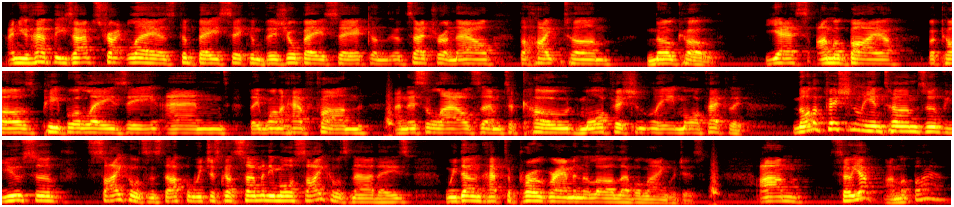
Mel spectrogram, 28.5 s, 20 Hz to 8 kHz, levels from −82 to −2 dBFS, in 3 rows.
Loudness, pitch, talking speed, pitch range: -26 LUFS, 140 Hz, 165 wpm, 130-160 Hz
